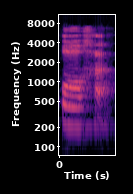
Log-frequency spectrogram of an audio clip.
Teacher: Sobre o ponto de articulação uvular, o articulador ativo é o dorso da língua e o articulador passivo, o véu palatino e a úvula.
